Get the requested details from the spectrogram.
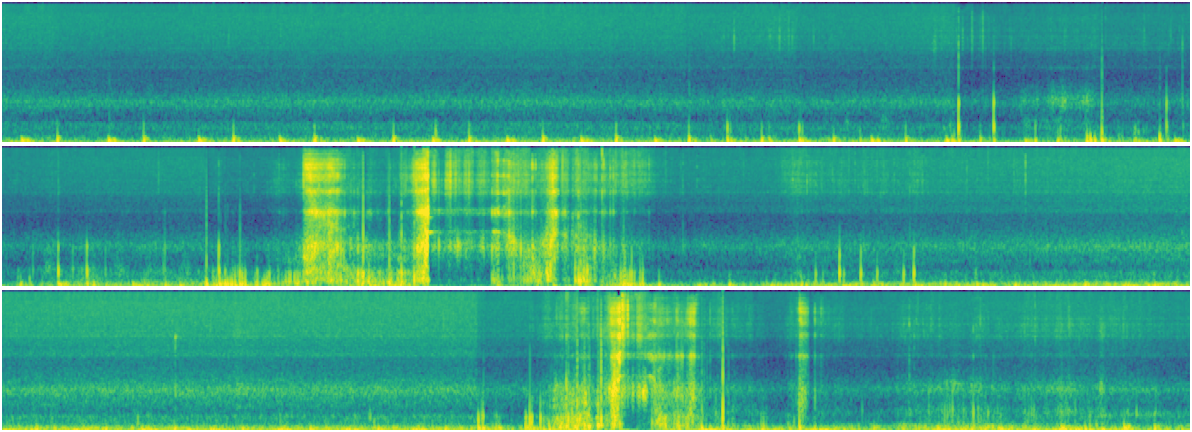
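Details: Recorder's own heart at rest: steady low thumps that grow noticeably further apart as a carotid sinus reflex sharply drops the heart rate; normal heart sounds with reflex slowing.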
